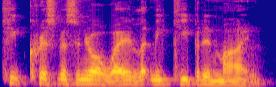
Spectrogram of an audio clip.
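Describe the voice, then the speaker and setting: An actor playing a cold, bitter old miser in a radio play, curt and scornful. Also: male voice, medium pitch, normal speed, darkish tone, lightly acted. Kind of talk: theatrical radio play acting.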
